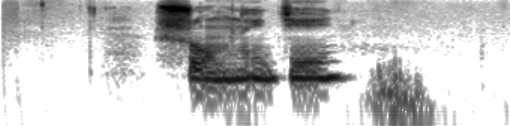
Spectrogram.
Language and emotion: Russian, sad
